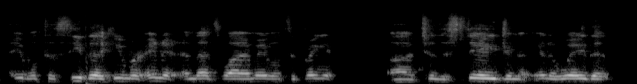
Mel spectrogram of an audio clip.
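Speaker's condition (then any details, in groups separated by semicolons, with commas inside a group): Cerebral palsy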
